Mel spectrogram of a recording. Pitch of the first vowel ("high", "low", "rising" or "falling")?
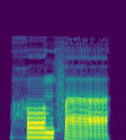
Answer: high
